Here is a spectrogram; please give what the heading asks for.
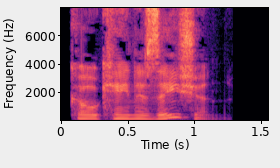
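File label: "cocainization", British English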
